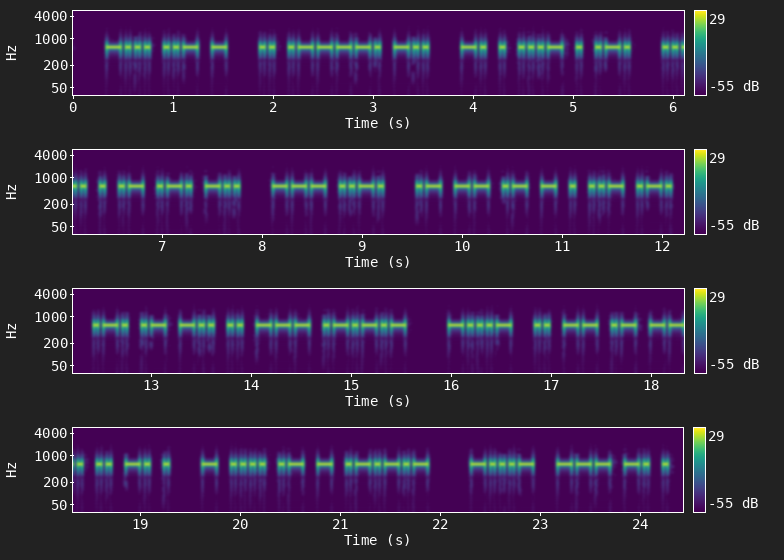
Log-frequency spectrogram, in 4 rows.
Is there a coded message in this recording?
Yes: Morse code from 0.3 to 24.3 s, heard as a keyed tone, about 25 wpm, 600 Hz. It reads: BUT I'D NEVER HEARD OF AMATEUR RADIO. <BT> IMAGINE THAT. <BT> ONE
